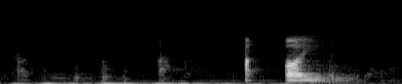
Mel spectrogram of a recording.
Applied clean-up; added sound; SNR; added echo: neural mask model DeepFilterNet 3.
